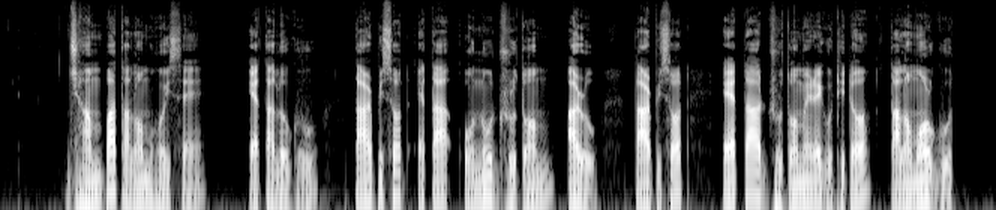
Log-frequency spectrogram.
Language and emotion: Assamese, neutral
